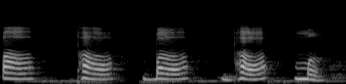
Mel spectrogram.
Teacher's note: ओष्ठ व्यंजन होते हैं जब हम इन व्यंजनों का उच्चारण करते हैं तो हमारी जीवा किसी स्थान को स्पर्श नहीं करती, दोनों होंठ एक दूसरे के साथ स्पर्श करते हैं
